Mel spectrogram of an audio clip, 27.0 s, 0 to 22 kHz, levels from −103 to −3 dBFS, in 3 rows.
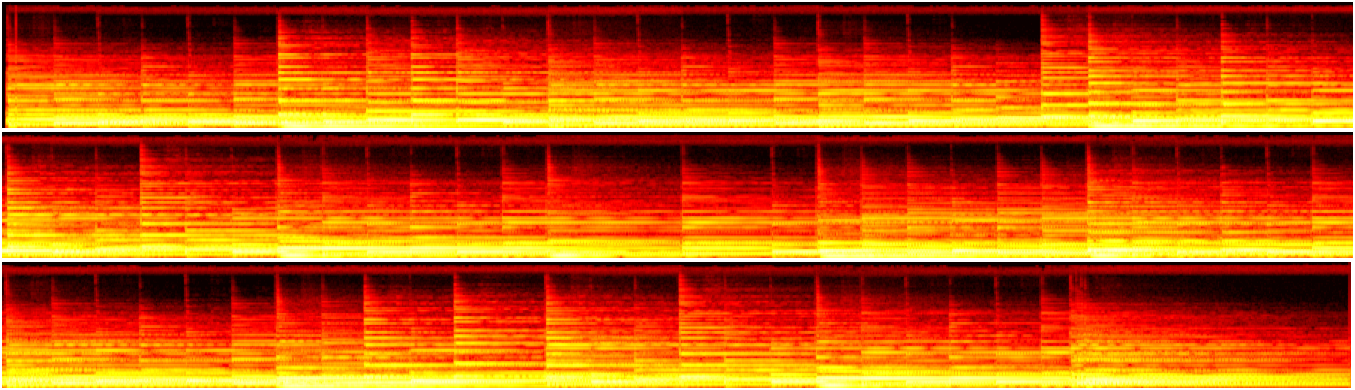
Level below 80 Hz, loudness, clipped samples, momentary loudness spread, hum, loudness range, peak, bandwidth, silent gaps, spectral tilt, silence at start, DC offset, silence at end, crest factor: -52 dBFS; -16 LUFS; under 0.1%; 6 LU; none; 2 LU; -2 dBFS; 7.2 kHz; none; -9.5 dB/octave; 0.05 s; under 0.1%; 0 s; 14 dB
